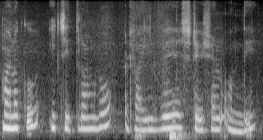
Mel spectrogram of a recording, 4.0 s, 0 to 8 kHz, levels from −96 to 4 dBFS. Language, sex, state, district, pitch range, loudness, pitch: Telugu, female, Telangana, Hyderabad, 230-265 Hz, -17 LUFS, 245 Hz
